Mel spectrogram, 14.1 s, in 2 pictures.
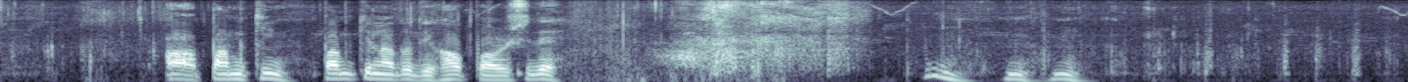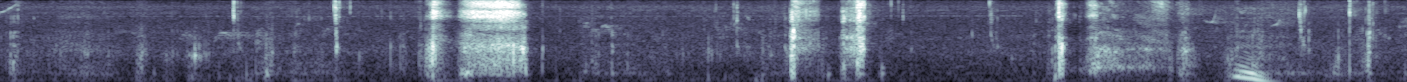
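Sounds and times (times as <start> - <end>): person chewing crunchy food: 0.0 - 0.9, 2.8 - 14.0
mouth smacks: 3.2 - 6.2, 8.0 - 9.8, 10.6 - 14.0.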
